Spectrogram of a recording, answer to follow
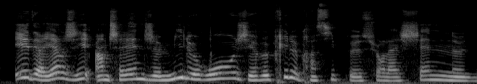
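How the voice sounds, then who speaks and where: Over a silent background in a very clean recording, a woman speaks at a fairly slow pace with a dark, mellow tone and lively intonation. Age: 30s. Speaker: budgeting vlogger. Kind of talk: casual tutorial vlog. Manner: hesitant, many fillers.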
